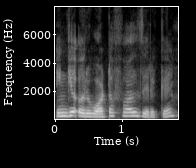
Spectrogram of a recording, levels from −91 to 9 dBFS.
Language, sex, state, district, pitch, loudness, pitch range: Tamil, female, Tamil Nadu, Nilgiris, 235 Hz, -14 LUFS, 200-245 Hz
